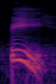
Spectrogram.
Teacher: fingers to your throat Adam's apple P no uh vibration and bilabial of course because both the lips are joined together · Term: voiceless P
